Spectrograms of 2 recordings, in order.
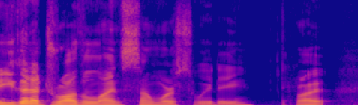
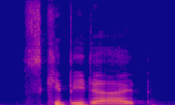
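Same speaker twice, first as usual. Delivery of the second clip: mock tearful, whispered crying voice; 10 semitones higher, 9 dB quieter than usual. Retelling how a friend answered the door crying: imitating Frankie crying. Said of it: "and he's t-, crying".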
